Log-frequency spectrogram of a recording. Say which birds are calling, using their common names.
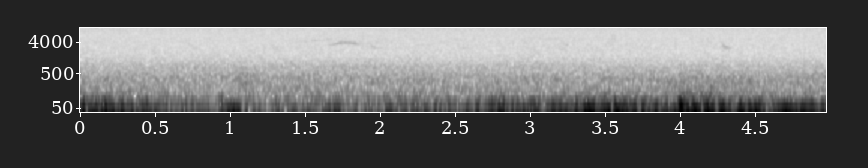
Hawaii Amakihi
